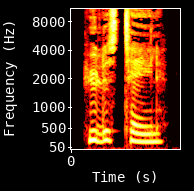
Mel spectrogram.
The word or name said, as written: hyldesttale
